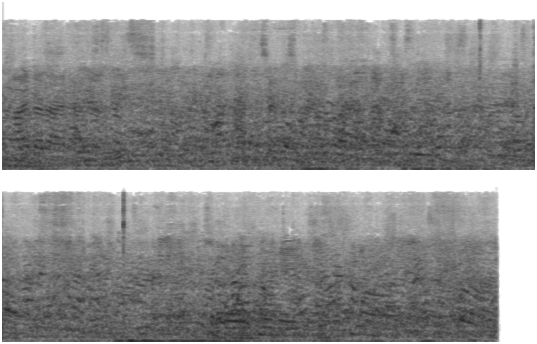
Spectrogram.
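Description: A crowd of people chatting all at once in a packed room: a steady babble of overlapping voices with no single speaker standing out.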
